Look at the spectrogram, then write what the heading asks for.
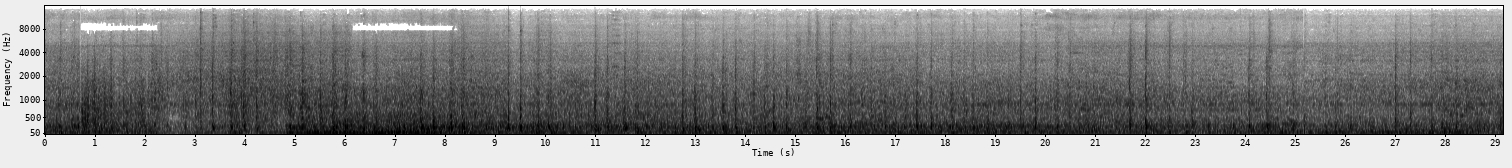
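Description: Kangra Valley Railway 2 ft 6 in narrow-gauge train running, heard from an open coach window: a steady rumble of wheels on track with the clickety-clack of rail joints. It dips briefly a few seconds in, then runs louder for a few seconds.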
